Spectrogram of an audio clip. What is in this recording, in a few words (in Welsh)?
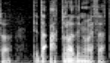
"adrodd", Welsh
